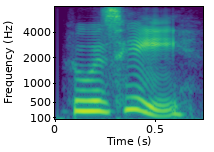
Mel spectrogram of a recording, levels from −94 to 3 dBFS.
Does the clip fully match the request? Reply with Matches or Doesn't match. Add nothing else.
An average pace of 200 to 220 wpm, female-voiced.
Doesn't match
